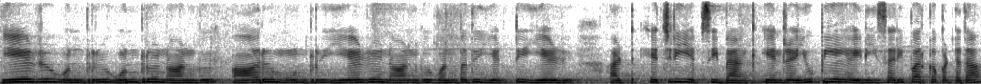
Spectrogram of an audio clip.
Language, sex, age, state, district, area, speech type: Tamil, female, 30-45, Tamil Nadu, Sivaganga, rural, read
